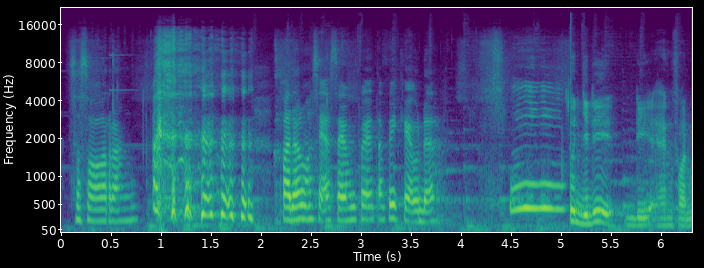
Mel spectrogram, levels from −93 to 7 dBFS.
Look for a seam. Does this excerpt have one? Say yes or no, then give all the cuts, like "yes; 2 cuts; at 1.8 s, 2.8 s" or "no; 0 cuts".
no; 0 cuts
